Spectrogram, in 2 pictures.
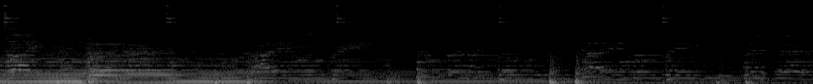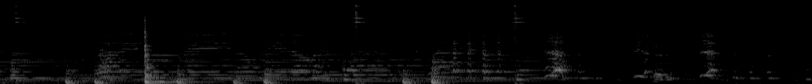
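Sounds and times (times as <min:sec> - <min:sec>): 
bass recorded through a microphone: 0:00.0 - 0:11.2
laughter: 0:12.5 - 0:15.8.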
